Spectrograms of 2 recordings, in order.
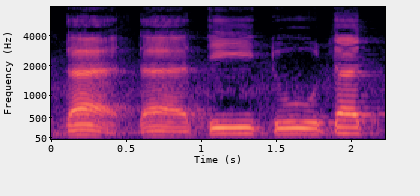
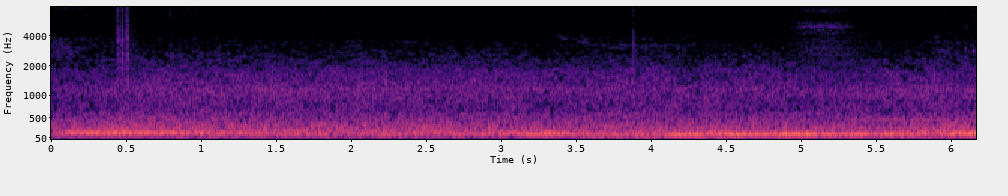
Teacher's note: Bukan di belakang gigi atas, tapi di gusi pangkal gigi tu. Letak dekat situ, tempat tumbuh gigi tu.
